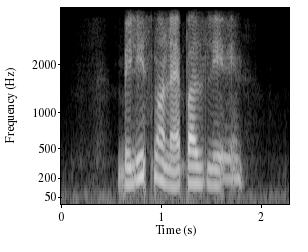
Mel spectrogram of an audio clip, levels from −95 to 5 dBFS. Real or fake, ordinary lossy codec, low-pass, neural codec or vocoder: fake; Opus, 16 kbps; 3.6 kHz; autoencoder, 22.05 kHz, a latent of 192 numbers a frame, VITS, trained on many speakers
